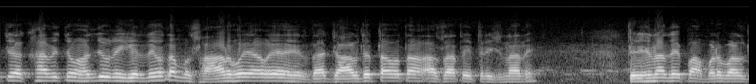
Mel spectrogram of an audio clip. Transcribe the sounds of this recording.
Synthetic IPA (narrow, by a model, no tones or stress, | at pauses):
t͡ʃəkʰːãːʋɪt͡ʃõːɦə̃ɲd͡ʒuːnĩːɡɪɾd̪eːɦõːt̪ãːməsaːnɦoːjaːɦoːjaːkɪɾd̪aːd͡ʒaːld̪ɪt̪ːaːoːt̪ãːʔa̰ːsãːt̪eːt̪ɾɪʃnãːnḛː | t̪ɾɪʃnãːd̪eːpãːmbəɽbəld̪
